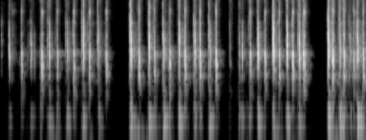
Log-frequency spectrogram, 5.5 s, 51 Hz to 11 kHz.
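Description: Typing on a Cherry Xtrfy MX 8.2 Pro TMR keyboard with linear, pre-lubed switches and PBT keycaps: close, crisp clicky keystrokes in quick bursts with short pauses between runs, alone without talk.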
